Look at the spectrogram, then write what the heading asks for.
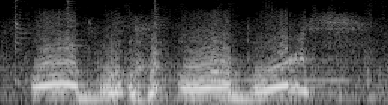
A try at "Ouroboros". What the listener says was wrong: Where are you getting Boros from? Where are you getting the eye from? Uroboros. Uroboros. Uroboros.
